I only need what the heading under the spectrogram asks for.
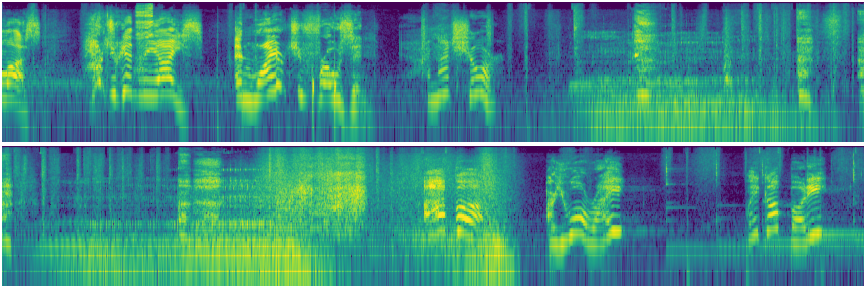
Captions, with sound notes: How'd you get in the ice? And why aren't you frozen? I'm not sure. [Appa grunting] [Aang gasping] [Appa, Aang grunting] Appa. Are you all right? Wake up, buddy.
